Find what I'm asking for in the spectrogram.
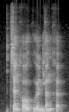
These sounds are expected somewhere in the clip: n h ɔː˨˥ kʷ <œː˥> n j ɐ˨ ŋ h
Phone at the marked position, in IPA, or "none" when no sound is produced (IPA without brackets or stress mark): œː˨˩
